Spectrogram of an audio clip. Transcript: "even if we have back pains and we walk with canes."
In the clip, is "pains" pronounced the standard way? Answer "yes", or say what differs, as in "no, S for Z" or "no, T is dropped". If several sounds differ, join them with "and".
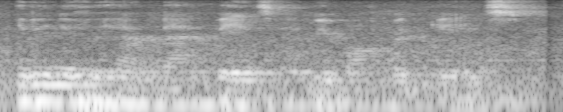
no, B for P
